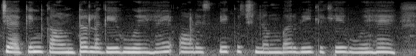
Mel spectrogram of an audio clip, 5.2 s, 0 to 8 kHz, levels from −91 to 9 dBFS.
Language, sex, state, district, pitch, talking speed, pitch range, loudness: Hindi, female, Uttar Pradesh, Lalitpur, 225 Hz, 150 wpm, 215-235 Hz, -15 LUFS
